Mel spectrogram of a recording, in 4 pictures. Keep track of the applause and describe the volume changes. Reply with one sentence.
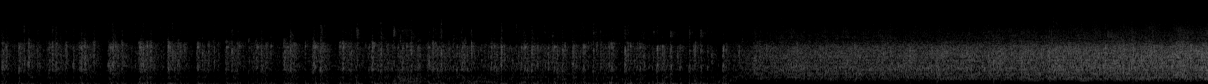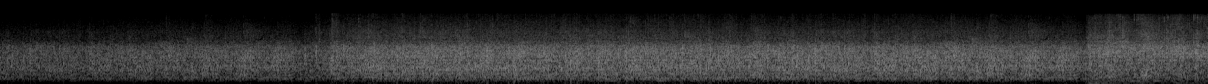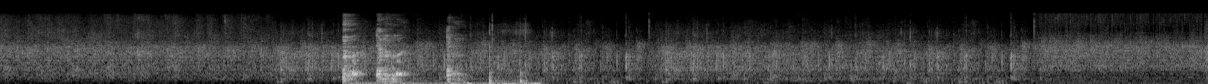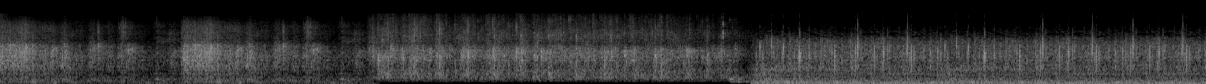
The volume of the applause goes up.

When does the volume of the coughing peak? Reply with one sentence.
The volume of the coughing peaks at 28 seconds.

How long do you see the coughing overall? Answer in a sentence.
The coughing can be heard for 2 seconds in total.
